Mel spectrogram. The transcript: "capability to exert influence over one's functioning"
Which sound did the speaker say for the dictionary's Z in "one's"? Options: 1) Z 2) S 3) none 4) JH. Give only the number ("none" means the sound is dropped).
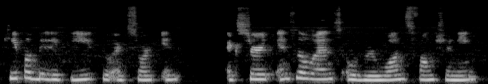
2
